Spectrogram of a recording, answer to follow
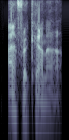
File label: "Africana", British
